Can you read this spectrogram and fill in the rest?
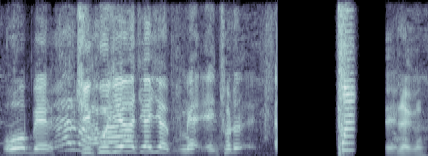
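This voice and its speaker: A man's voice: high-pitched, wildly swooping pitch, a little slow, over music. A man vlogging a family Holi celebration outdoors, filming with a handheld phone and eagerly urging viewers to look. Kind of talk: casual vlog narration.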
